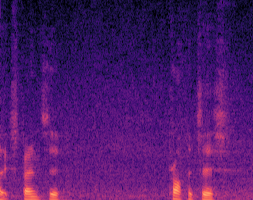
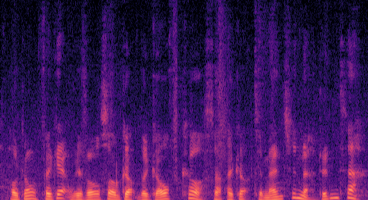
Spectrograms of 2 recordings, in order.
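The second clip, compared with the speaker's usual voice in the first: usual speaking voice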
